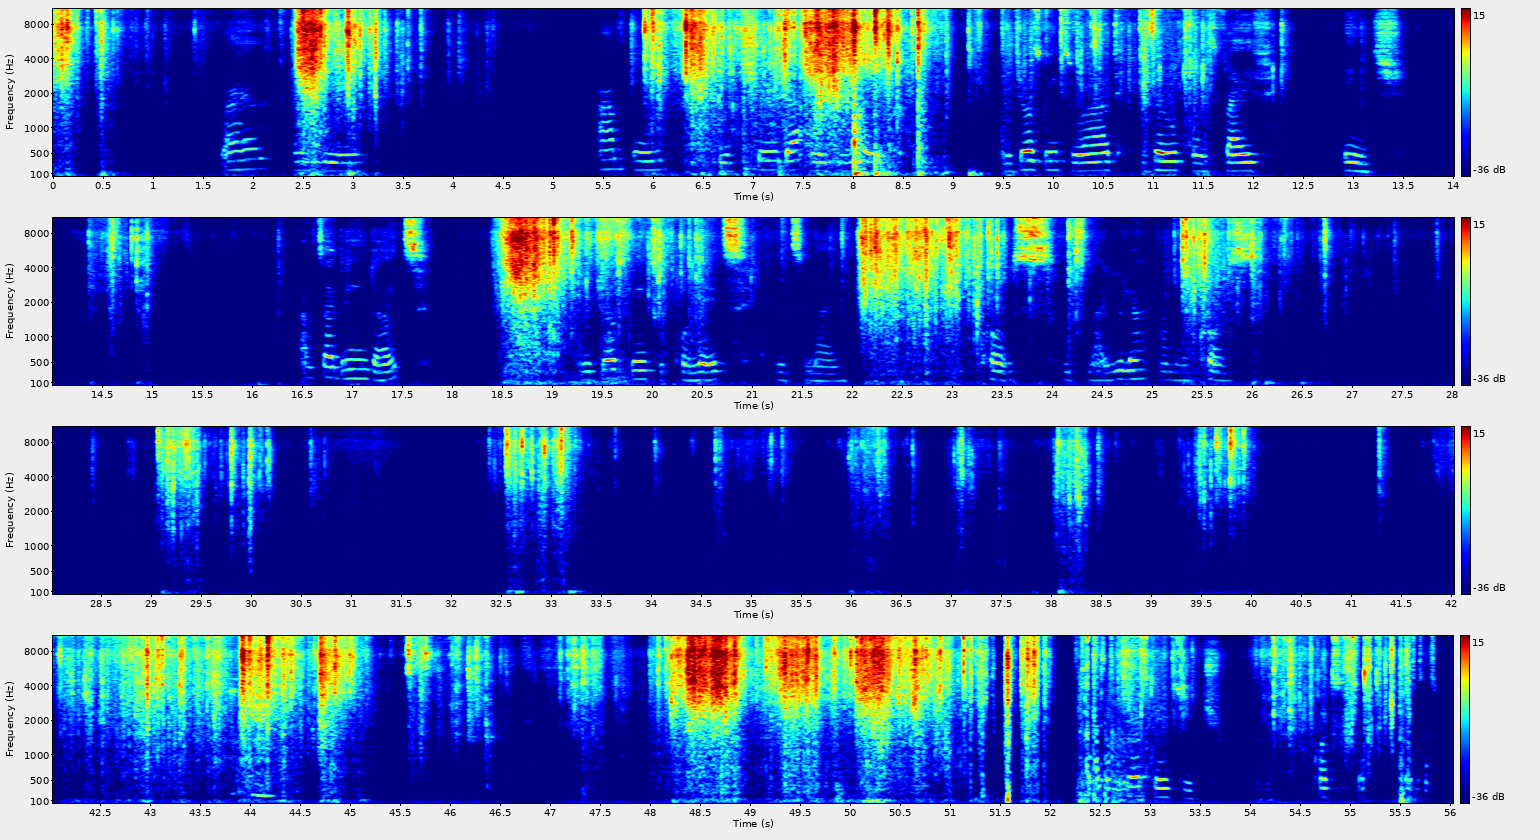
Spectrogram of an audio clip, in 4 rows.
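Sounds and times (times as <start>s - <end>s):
paper rustling: 22.0s - 24.3s, 41.8s - 56.0s.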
